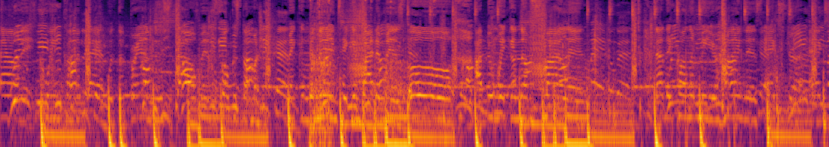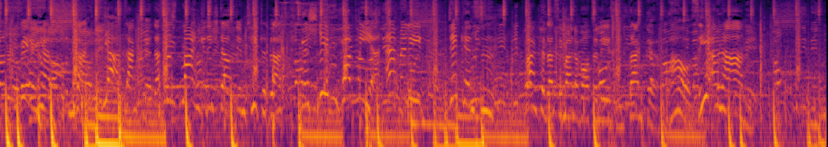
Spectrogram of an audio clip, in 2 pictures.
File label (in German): Zeitungsjunge, Stimmproben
